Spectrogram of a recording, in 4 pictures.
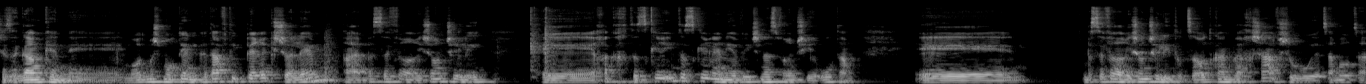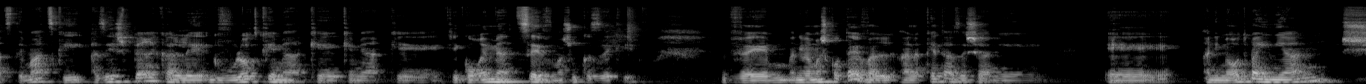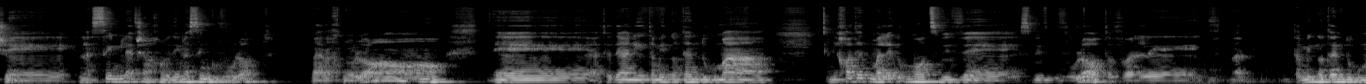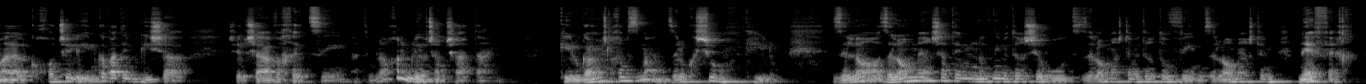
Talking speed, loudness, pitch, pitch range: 145 wpm, -27 LUFS, 110 Hz, 100-120 Hz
